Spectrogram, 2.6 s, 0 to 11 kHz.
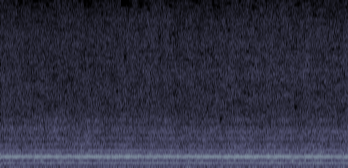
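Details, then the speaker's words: Cuisinart 2-quart frozen yogurt and ice cream maker, about 30 minutes into a batch: a steady, fairly loud motor hum with a constant mid tone and no knocks or grinding. It is running normally, though the owner finds it noisy. "I just wish it was less noisy. You can actually hear it. So this is what it sounds like when it's going, and that's what it sounds like when it goes off."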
